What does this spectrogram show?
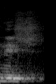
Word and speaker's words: niche: इट इज निश, pronunciation NICHE, ठीक, निश।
